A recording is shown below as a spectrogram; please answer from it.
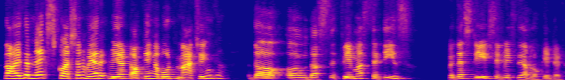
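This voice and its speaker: A man's voice: sits high, normal speed, pushed and bright. A man with an Indian accent teaching a live online exam class, switching between English and Hindi, repeating himself and checking that students follow. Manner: repeats phrases and checks understanding often. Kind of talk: live lesson, explaining quiz answers to students.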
